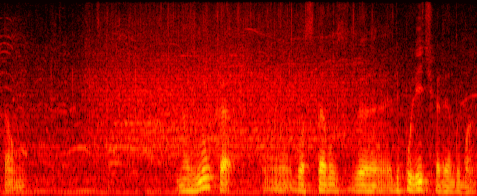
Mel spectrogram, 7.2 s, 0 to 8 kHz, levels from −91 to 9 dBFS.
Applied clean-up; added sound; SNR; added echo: none; Applause / Crowd / Cheering; 13 dB; none.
